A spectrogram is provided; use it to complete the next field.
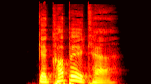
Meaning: inflection of gekoppelt: 1. strong/mixed nominative masculine singular 2. strong genitive/dative feminine singular 3. strong genitive plural
- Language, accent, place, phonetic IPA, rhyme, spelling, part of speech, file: German, Germany, Berlin, [ɡəˈkɔpl̩tɐ], -ɔpl̩tɐ, gekoppelter, adjective, De-gekoppelter.ogg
